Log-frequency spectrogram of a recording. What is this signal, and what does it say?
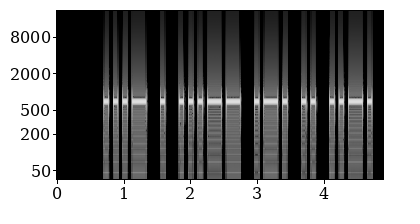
Morse code, heard as a keyed tone, about 17 wpm, 700 Hz. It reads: VE3RIF
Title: DXCC-100 Call Signs - 6 Characters - Repeated 3x - 17wpm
